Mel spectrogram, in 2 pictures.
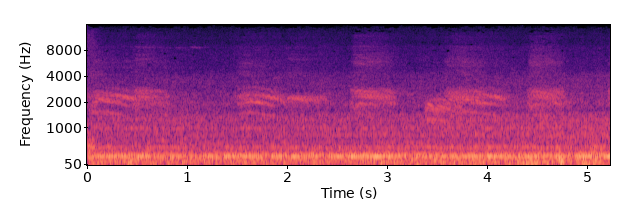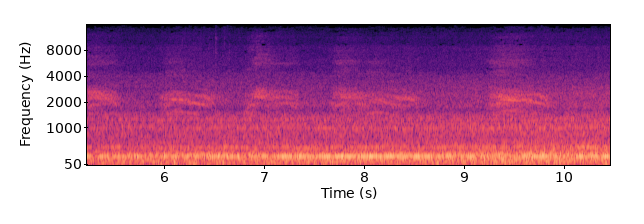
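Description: Crows cawing over and over, about one or two calls a second, over the steady low hum and rumble of an approaching electric locomotive that grows slightly louder.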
